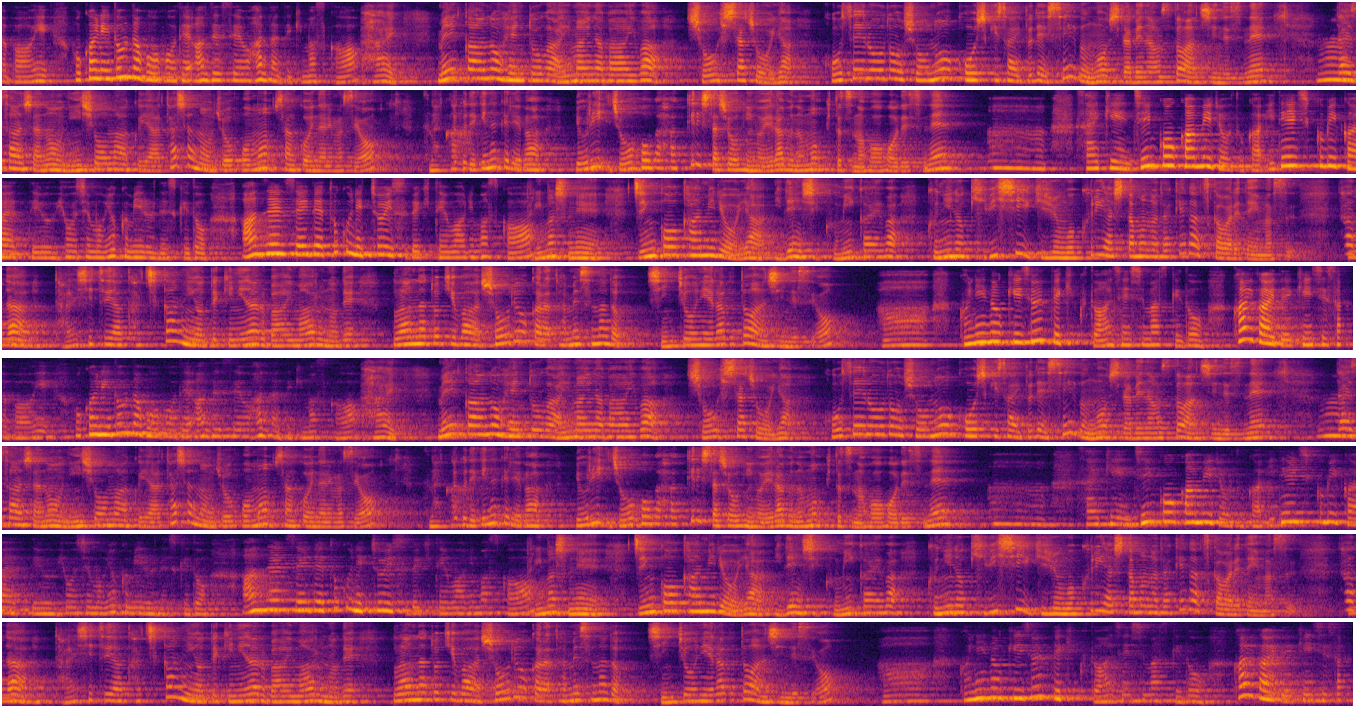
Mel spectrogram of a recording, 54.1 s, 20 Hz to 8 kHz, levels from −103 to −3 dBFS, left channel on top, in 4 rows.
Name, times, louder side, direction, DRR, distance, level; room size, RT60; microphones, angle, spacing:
voice 1, 0.0-3.6 13.1-13.6 18.0-18.3 23.4-32.4 40.5-41.0 49.4-51.2 51.5-54.0, left 3 dB, 80° left, 12 dB, 0.8 m, -29 dB
voice 2, 3.6-18.9 19.3-23.1 32.3-40.9 41.2-46.8 47.1-48.9, left 2 dB, 10° left, 9 dB, 0.7 m, -30 dB
14.0 x 7.6 x 6.6 m, 1.6 s
head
